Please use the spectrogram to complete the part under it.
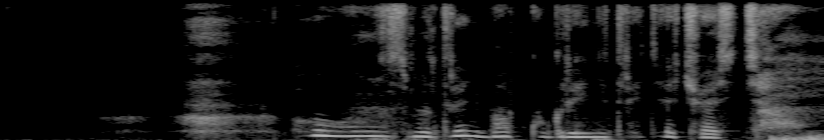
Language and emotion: Russian, neutral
